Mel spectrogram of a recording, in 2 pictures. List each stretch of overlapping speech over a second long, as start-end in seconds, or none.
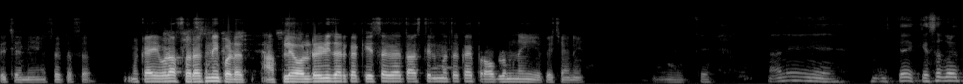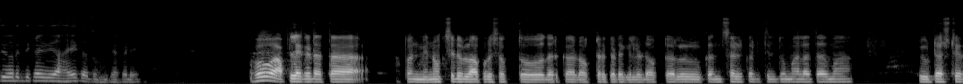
none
